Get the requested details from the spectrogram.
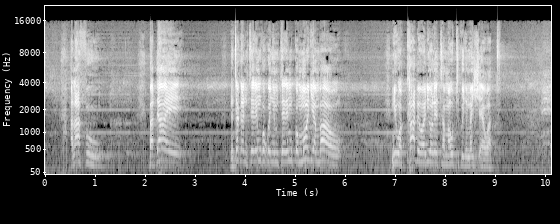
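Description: A man preaches with emotion into a microphone, in bursts.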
